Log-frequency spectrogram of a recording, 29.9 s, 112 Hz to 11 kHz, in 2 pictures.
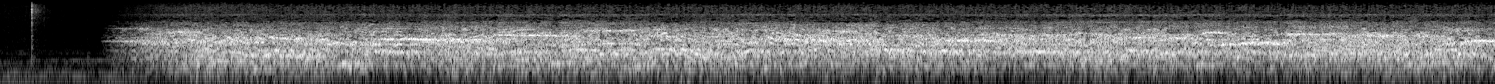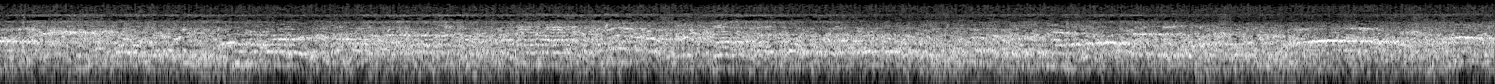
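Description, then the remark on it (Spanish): The so-called 'sounds of hell' recording, attributed to Soviet researchers at the Kola borehole in Siberia, roughly the 1970s to 1980: after a brief quiet opening, a loud, unbroken wall of wailing, scream-like voices and churning noise that continues for the whole half minute. “Estos son los sonidos que dieron la vuelta al mundo, eh, llamados sonidos del infierno por parte de un equipo de investigadores reales soviéticos.”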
